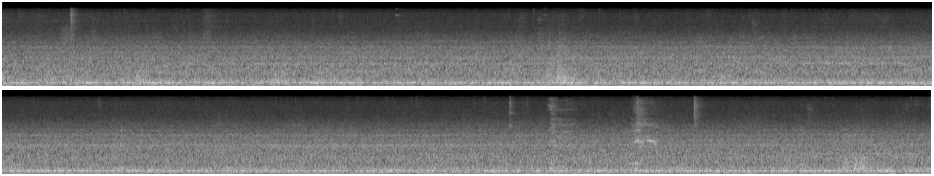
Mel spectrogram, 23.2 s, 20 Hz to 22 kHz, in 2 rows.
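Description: Running sound inside a JR Central 311 series electric train at speed: a steady rumble of wheels on rail, with the air-conditioning running. A few faint clicks come late on.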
